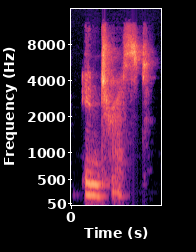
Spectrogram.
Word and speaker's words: interest: interest in old planes interest it's actually three syllables but we kind of squish it into two okay alright pause if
